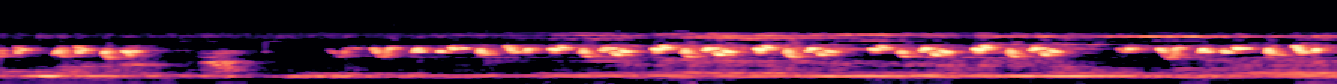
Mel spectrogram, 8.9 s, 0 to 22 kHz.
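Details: Yellow-vented bulbul singing lively: rapid runs of bubbly, slurred notes repeated about 87 times a minute, with a brief pause near the start, over a steady low hum and a faint high tone.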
